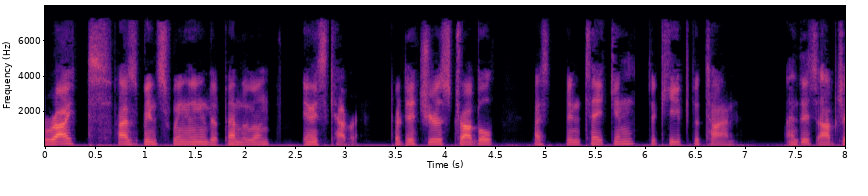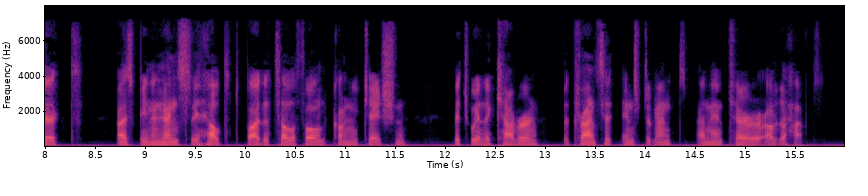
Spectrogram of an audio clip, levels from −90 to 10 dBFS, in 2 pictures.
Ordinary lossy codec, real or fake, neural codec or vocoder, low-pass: MP3, 48 kbps; fake; codec, 16 kHz, 2 kbps, FreqCodec, larger model; 7.2 kHz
